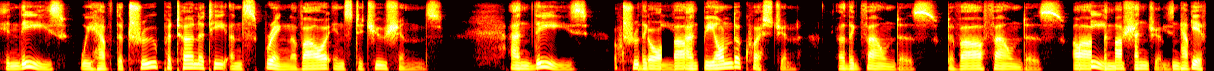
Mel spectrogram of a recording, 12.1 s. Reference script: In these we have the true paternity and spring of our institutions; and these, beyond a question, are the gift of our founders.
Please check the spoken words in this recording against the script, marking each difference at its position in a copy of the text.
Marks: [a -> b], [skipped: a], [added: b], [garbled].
In these we have the true paternity and spring of our institutions; and these, [garbled] beyond a question, are the [gift -> founders] of our founders. [garbled]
